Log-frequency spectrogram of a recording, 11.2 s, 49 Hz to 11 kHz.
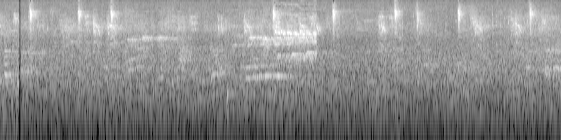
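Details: Rapid series of hard, high clicking ticks, some in quick pairs, from a scarlet-backed flowerpecker in Ubon Ratchathani, Thailand, 5 February 2020, with a brief buzzy high burst midway and other birds chirping in the background.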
